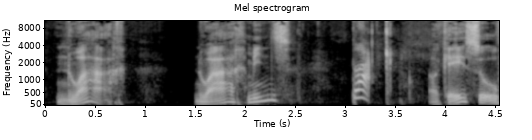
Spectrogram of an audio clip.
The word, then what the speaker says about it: noir: for example describing well it sounds the same but it's spelled n-o-i-r-e absolutely and if there were two what would happen to Noir in that situation um Noir would still sound the same but it would be spelled n-o-i-r-e-s because it's feminine and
